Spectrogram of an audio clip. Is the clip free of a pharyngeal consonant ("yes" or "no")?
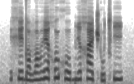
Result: yes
